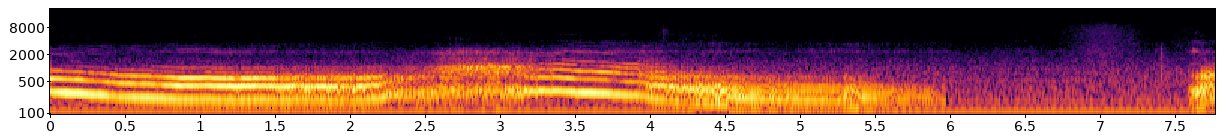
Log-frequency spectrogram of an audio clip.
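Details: Cat with a wavering, drawn-out yowl that turns into a harsh, broken snarl with uneven pitch swings, then fades into quieter rough noises.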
